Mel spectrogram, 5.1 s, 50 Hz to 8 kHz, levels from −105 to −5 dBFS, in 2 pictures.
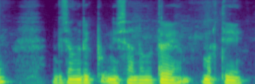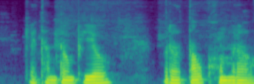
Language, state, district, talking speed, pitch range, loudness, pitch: Kokborok, Tripura, Dhalai, 140 wpm, 105-110 Hz, -19 LUFS, 110 Hz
